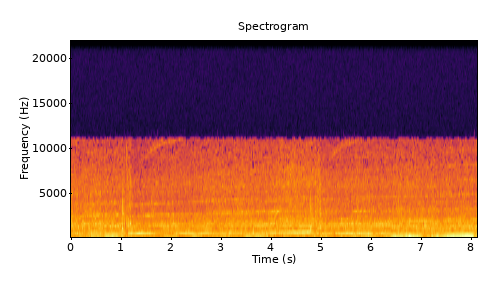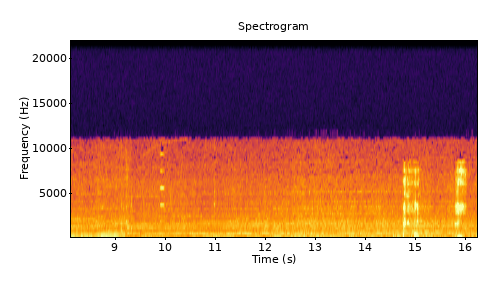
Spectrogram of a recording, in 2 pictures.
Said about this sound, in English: I saw the Porsche fly past me.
